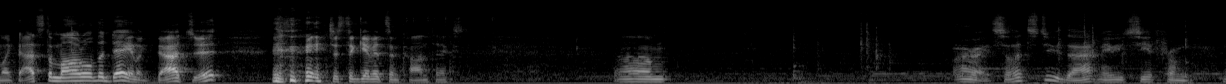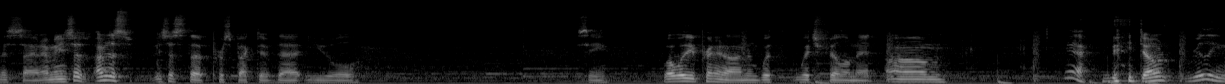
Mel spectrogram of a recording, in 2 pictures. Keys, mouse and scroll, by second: 5.7 click, 6.6 click, 15.0 click, 21.3 scroll up 2, 21.8 scroll down 1, 22.4 scroll up 2.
